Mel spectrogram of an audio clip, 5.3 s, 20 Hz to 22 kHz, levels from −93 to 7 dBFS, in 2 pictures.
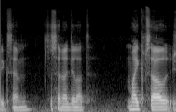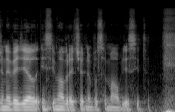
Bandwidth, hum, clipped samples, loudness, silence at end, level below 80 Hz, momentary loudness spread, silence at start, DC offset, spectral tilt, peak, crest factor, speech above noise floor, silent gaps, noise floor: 14.5 kHz; none; under 0.1%; -21 LUFS; 0 s; -36 dBFS; 15 LU; 0 s; under 0.1%; -7 dB/octave; -4 dBFS; 18 dB; 31 dB; none; -51 dBFS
